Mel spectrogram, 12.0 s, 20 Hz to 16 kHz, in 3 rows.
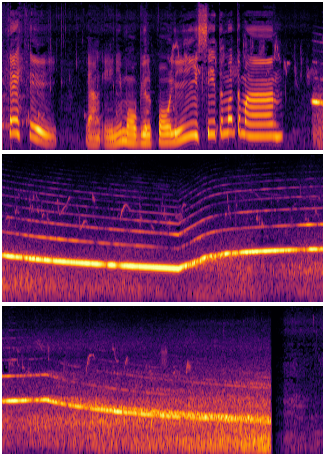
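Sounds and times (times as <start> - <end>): police siren wailing: 3.9 - 11.4.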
